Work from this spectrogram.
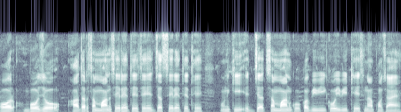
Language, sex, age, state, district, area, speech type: Hindi, male, 18-30, Rajasthan, Karauli, rural, spontaneous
